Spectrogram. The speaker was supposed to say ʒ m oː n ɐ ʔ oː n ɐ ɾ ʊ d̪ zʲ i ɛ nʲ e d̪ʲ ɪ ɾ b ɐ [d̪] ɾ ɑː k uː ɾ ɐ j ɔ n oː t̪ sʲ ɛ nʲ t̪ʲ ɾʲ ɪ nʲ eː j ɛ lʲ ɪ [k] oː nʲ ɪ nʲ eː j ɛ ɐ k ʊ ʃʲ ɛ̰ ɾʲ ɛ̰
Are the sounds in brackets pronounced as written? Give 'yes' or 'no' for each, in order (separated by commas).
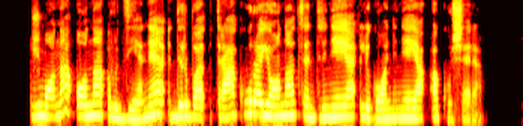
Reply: no, no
